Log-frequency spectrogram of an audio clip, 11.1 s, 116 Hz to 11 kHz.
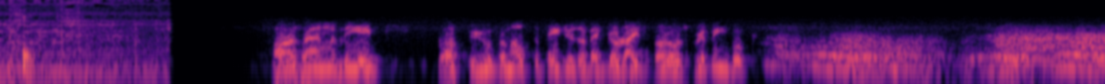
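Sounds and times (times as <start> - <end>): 
speech: 0.2 - 0.5, 2.7 - 8.8, 9.9 - 10.4
loud rumbling growling animal roar: 7.6 - 11.0.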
